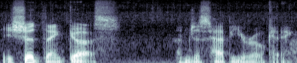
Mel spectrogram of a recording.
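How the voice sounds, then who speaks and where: A man playing a gentle, earnest mage mentor in a fantasy audio drama, speaking in a measured, reassuring way. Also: low voice, animated, full character voice. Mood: soothing. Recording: music and rain behind the voice. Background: music, rain.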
